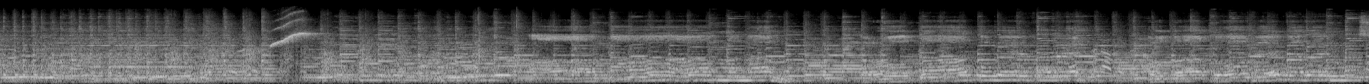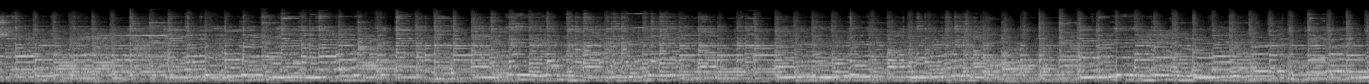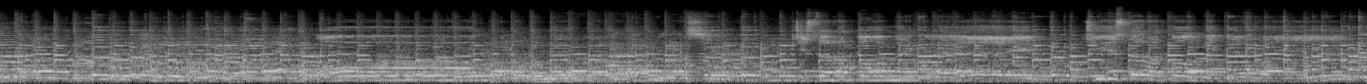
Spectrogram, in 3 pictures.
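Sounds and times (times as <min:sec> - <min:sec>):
strummed lute accompaniment: 0:00.0 - 0:41.0
bowed lyra melody: 0:12.6 - 0:41.0.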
